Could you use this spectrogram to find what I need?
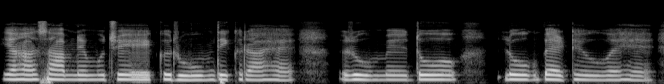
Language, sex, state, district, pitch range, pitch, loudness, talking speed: Hindi, female, Himachal Pradesh, Shimla, 210-225 Hz, 220 Hz, -16 LUFS, 135 wpm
